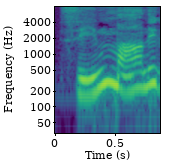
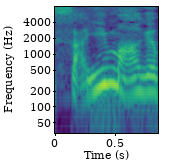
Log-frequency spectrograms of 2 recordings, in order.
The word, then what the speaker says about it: 冼马: 而冼马呢亦都是担任辅助工作的其中一个人。我们就明白为什么晋武帝会找学问又高、品性又好的李密呢去担任冼马这个官职去辅助太子了。如果过去你将冼马读成洗马的话呢，其实不足为奇的噃，你不是唯一的一个啊，因为数百年以来啊，好多人都将这个官职呢读成洗马的。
